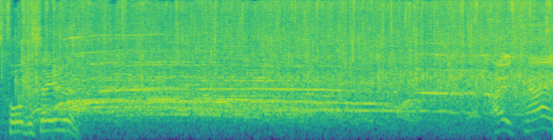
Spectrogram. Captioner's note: cheering, applause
